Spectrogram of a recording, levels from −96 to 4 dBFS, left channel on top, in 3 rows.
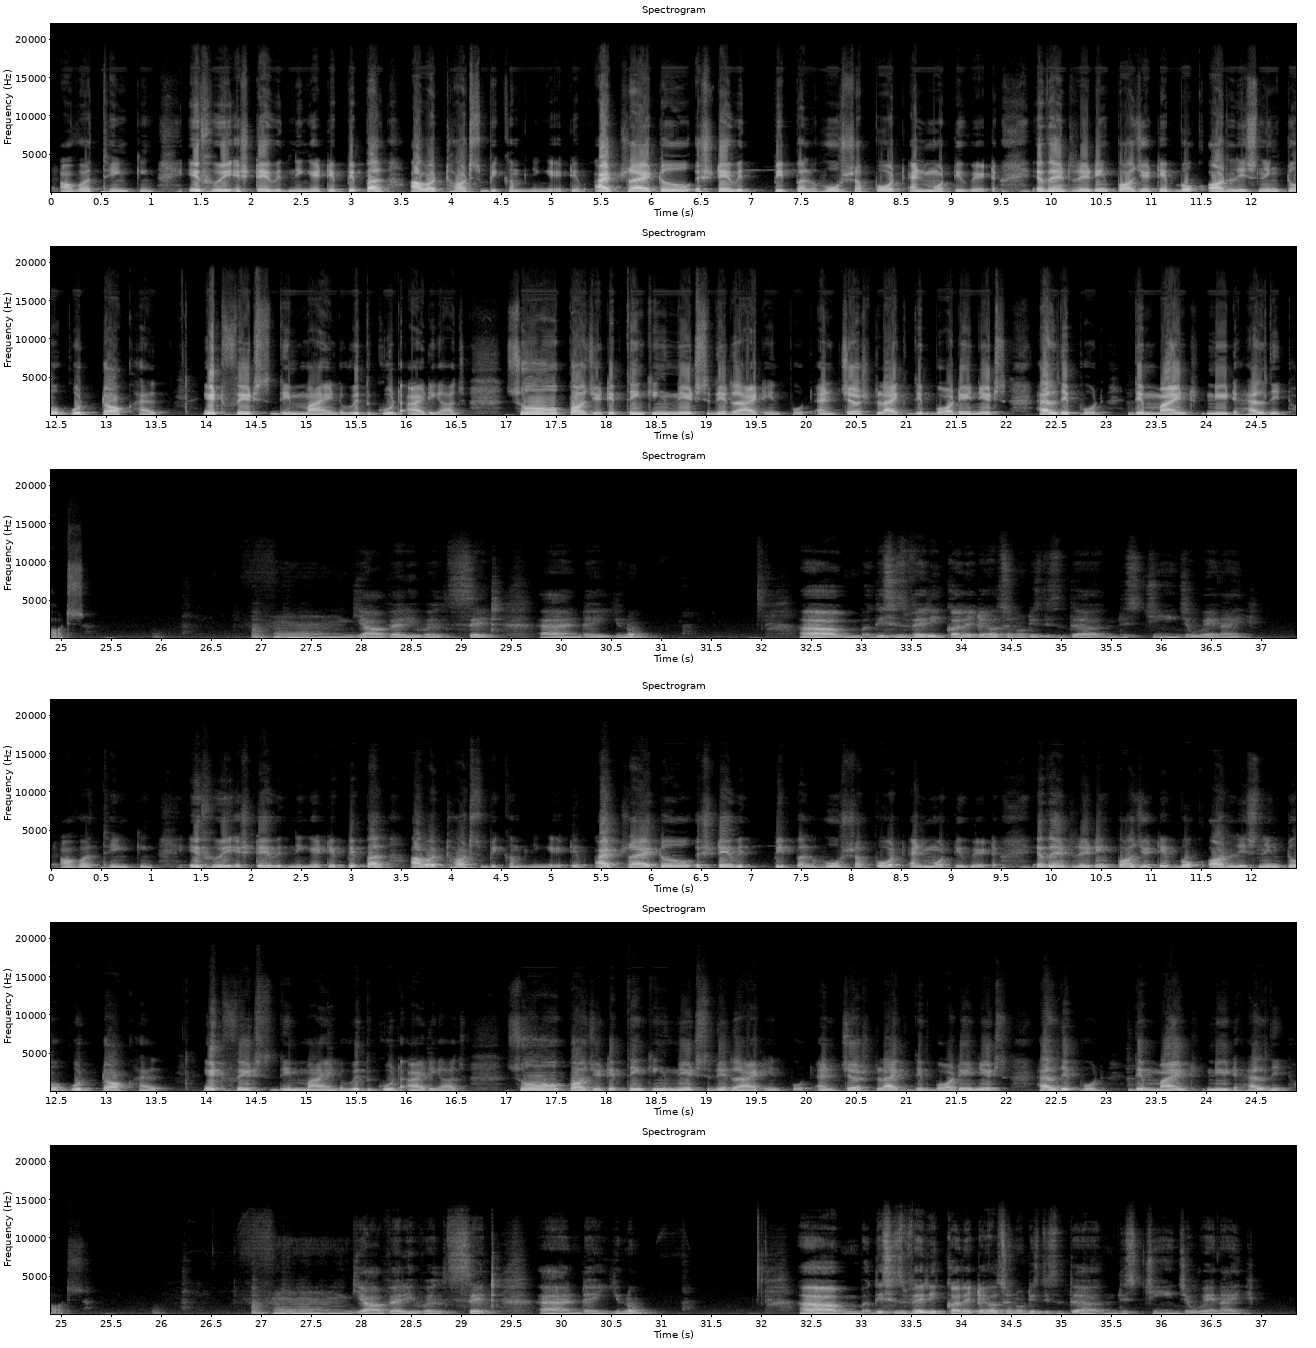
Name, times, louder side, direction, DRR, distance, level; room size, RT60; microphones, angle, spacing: voice 1, 0.1-7.0 7.2-13.5 14.0-22.9 23.2-25.0, left 4 dB, 40° left, 0.3 m, -28 dB
voice 2, 26.9-30.9 32.0-36.9, right 2 dB, 80° right, 1.0 m, -32 dB
7.6 x 6.0 x 2.3 m
head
